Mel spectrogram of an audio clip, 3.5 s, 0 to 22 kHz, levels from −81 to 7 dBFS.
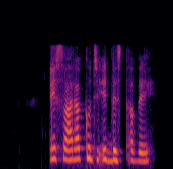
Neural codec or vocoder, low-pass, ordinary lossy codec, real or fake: codec, 16 kHz in and 24 kHz out, 0.8 kbps, FocalCodec, streaming, 65536 codes; 7.2 kHz; MP3, 48 kbps; fake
